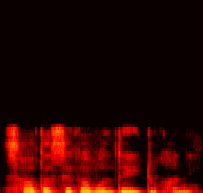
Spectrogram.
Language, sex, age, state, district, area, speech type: Bengali, female, 30-45, West Bengal, Darjeeling, rural, spontaneous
